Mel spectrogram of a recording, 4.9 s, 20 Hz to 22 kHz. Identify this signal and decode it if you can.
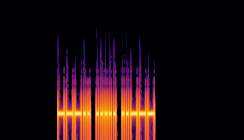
Morse code, heard as a keyed tone, about 28 wpm, 700 Hz. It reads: 852
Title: Common Cut Numbers - 3-Digit 28wpm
